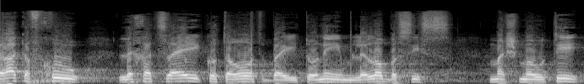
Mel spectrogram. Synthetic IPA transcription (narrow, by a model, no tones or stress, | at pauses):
ʁakafχule̞χat͡saejko̞taʁo̞t̪beit̪o̞nimle̞lo̞basis | maʃmauti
